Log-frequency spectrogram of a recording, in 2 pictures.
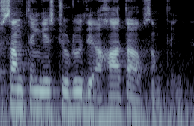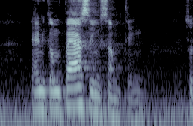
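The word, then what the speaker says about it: أحاط: When you pronounce, this waw sounds like alif, so it becomes ahata.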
